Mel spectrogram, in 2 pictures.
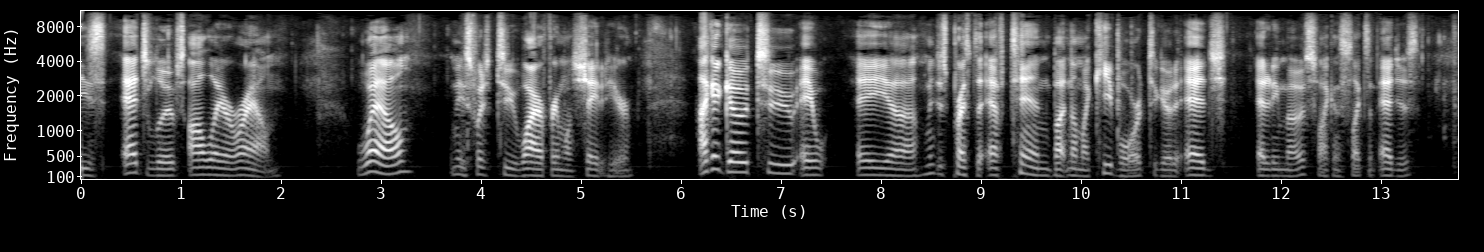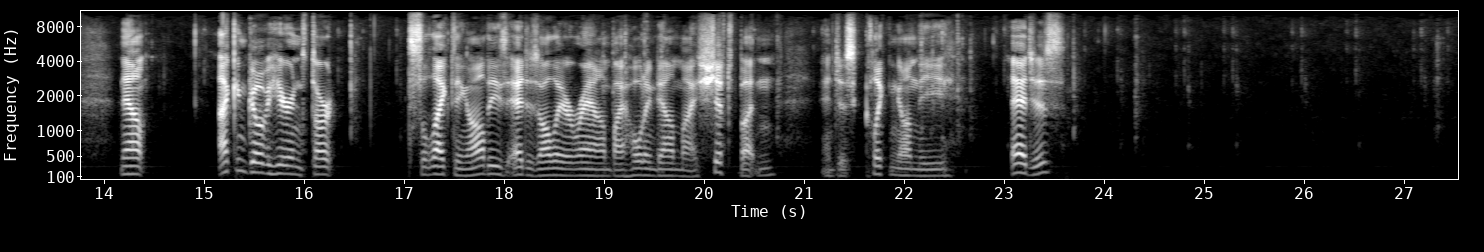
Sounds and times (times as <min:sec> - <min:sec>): Speech: 0:00.0 - 0:02.0, 0:02.8 - 0:05.6, 0:06.2 - 0:13.4, 0:14.2 - 0:14.5, 0:15.1 - 0:16.4, 0:17.0 - 0:23.7.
